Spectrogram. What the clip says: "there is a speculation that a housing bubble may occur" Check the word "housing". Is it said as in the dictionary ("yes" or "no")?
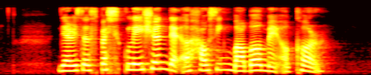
no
